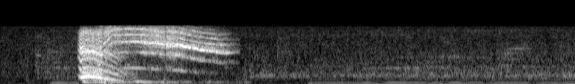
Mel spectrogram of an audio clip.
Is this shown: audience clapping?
no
